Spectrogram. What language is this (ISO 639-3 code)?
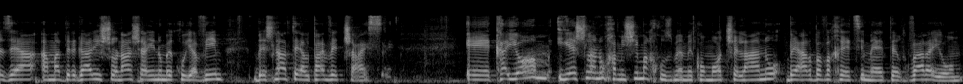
heb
